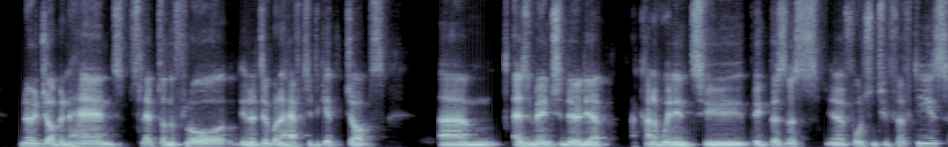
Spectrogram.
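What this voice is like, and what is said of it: South African accent. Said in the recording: “You can tell by my accent, I speak a bit funny. I'm not local. I'm from South Africa.”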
